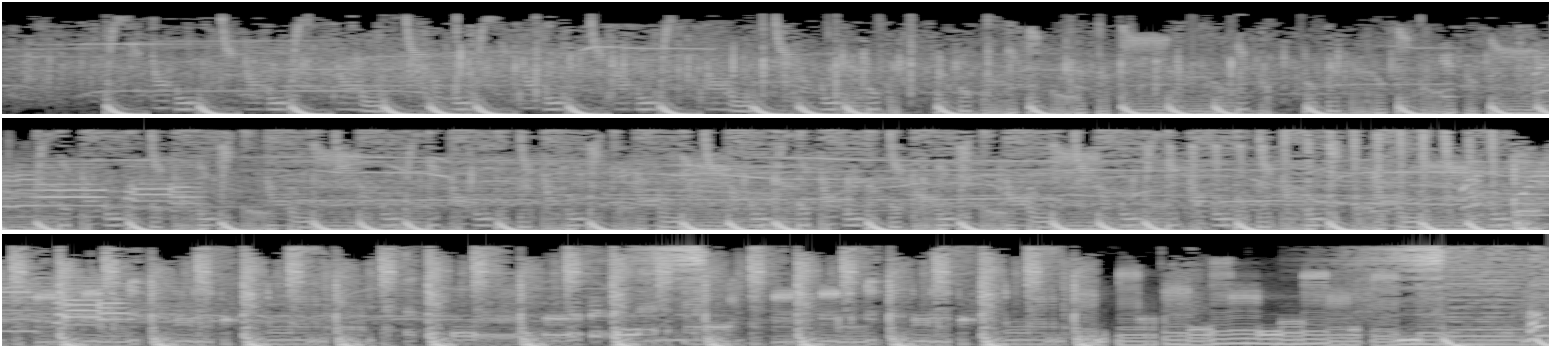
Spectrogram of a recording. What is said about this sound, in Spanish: después de este corte musical daremos lectura a estos mensajes.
